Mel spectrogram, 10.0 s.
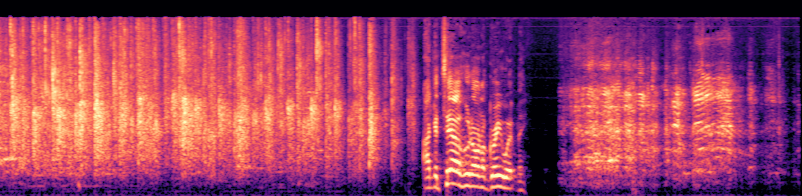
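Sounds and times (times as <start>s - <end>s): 
audience clapping: 0.0s - 5.6s
speech: 5.3s - 6.7s
laughter: 7.0s - 10.0s.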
